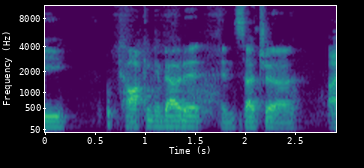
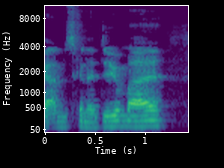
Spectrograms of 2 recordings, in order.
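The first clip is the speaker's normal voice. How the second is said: put-on drawling actor's voice. Retelling what was said at the Oscars: imitating Matthew McConaughey. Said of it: "He did that at the Oscars".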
